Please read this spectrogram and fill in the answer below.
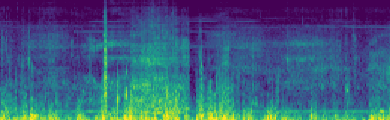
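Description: Wind buffeting the microphone on an open boat, with water lapping at the hull and one sharp knock about one and a half seconds in.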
